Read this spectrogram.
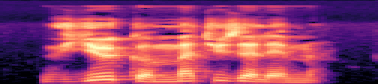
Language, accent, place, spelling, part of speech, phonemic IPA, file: French, France, Lyon, vieux comme Mathusalem, adjective, /vjø kɔm ma.ty.za.lɛm/, LL-Q150 (fra)-vieux comme Mathusalem.wav
- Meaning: older than dirt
